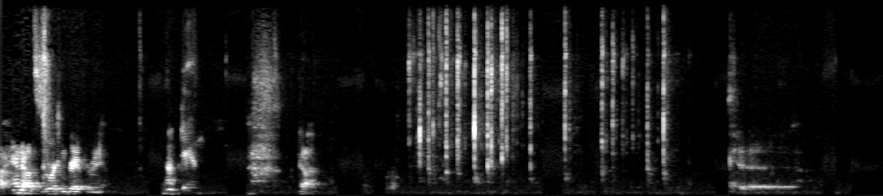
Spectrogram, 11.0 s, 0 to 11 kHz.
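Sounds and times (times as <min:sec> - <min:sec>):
person saying uh: 0:00.0 - 0:01.2, 0:09.2 - 0:09.9
typing on keyboard: 0:05.1 - 0:08.5.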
